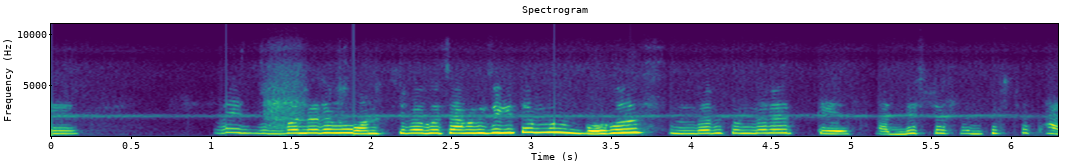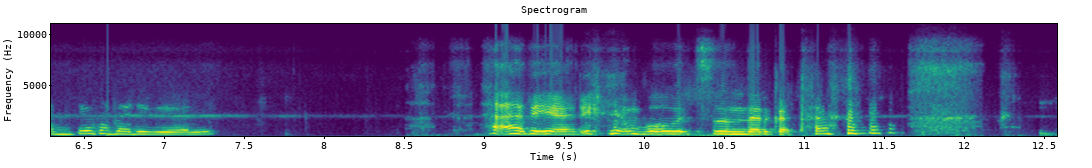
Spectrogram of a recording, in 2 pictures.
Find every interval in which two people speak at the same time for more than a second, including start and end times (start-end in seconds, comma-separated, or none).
none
